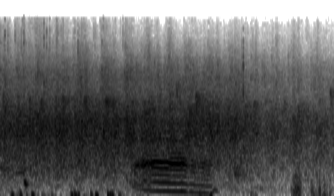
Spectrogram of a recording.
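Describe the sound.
Congregation clapping to welcome a preacher before a sermon: sustained, even applause with a brief voice rising above it partway through.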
